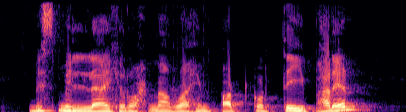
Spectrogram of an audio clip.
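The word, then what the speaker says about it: بسم الله: দেখেন স্ক্রিনে লক্ষ্য করেন বিস বিষ বলবেন না হ্যাঁ অনেকদেরকে দেখা যায় বিসমিল্লাহ বিসমিল্লাহির এই জায়গার মধ্যে বিসমিল্লাহ বলে এখানে সিন উচ্চারণ করেন এ কাজটি কখনো করবেন না নারী কিংবা পুরুষ সকলে সিন উচ্চারণ করবেন বিস বিষ বলবেন না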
